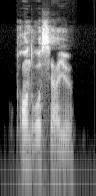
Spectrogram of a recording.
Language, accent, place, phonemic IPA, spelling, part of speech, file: French, France, Lyon, /pʁɑ̃.dʁ‿o se.ʁjø/, prendre au sérieux, verb, LL-Q150 (fra)-prendre au sérieux.wav
- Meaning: 1. to take seriously 2. to take seriously: to take oneself seriously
